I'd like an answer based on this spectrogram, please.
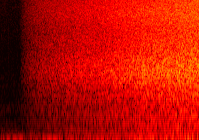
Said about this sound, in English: Or do you like to fall asleep to music, perhaps the soothing sounds of white noise?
